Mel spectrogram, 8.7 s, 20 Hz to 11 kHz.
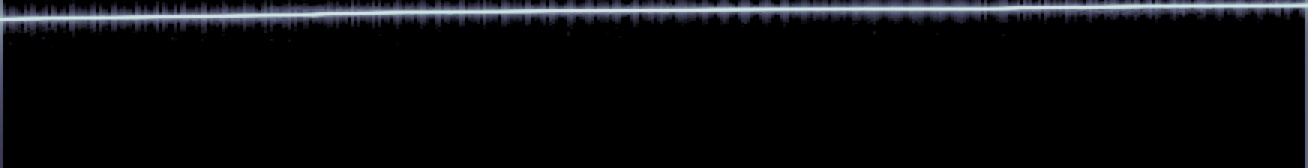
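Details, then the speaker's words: Hearing test frequency sweep for listeners: steady, very high-pitched pure tone slowly rising from low frequency; listener pauses when the sound is lost; hearing test frequency sweep tone. "Let's listen... Get a finger tip prepared to press PAUSE. Are you ready?? 3 2 1 [Tweeting a sound in certain frequency from low"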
